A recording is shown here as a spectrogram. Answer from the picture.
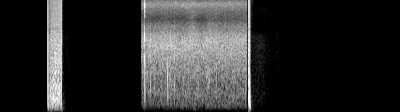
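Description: Recording audio cutting in and out: dead silence broken by a short loud crackle about half a second in, then about a second of hiss that stops abruptly with a click.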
